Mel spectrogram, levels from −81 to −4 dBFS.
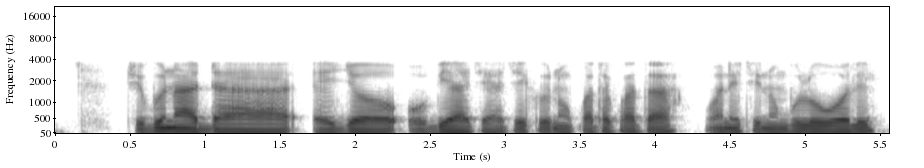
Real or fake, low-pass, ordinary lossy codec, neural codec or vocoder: real; 3.6 kHz; none; none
